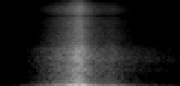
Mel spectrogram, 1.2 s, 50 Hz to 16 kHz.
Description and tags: VS Short Whoosh 2
Short Transition Whoosh. Made in Ableton Live 10, sampler with doppler effect.
effect, fast, foley, fx, game, sfx, short, sound, swish, swoosh, transition, video, whoosh, woosh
